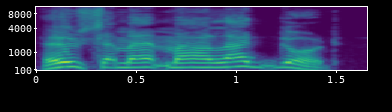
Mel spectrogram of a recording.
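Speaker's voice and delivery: loud, high retort; indignant shout. Acted. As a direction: yell it back over the hedge. Enoch retorting from behind hedge.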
